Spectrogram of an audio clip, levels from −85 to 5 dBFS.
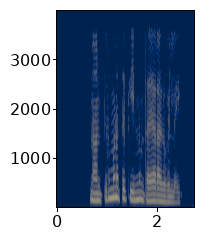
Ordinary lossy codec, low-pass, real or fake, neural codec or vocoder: none; 3.6 kHz; real; none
